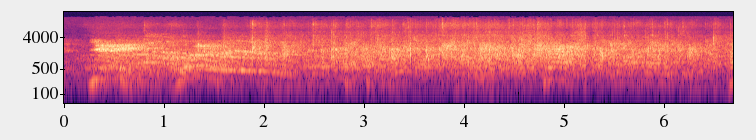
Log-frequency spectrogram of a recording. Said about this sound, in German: Das war großer Applaus im Hörsaal in Bern. Was war das für ein Moment, wo das so geklungen hat? Ja, das war das Ende der Mission.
